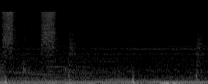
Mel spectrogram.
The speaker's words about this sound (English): Now that I'm done with this, I just have to set my face with some setting spray.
